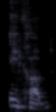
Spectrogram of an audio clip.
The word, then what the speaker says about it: Ecub: Ecub. Ecub. It's like Jacob with an I.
